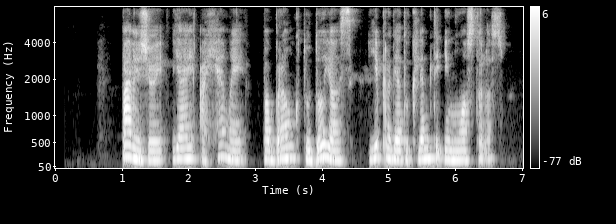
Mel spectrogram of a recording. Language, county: Lithuanian, Vilnius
